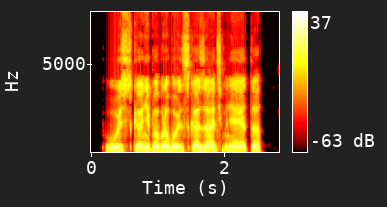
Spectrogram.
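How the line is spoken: Menacing yet languid low voice. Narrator (Russian): возразил Скваттер грозно, хотя низкий его голос был так же вял, как вся его манера

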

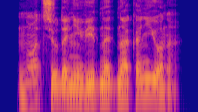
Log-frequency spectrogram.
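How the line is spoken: Grumbling. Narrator (Russian): проворчал док

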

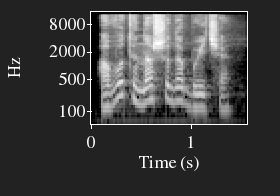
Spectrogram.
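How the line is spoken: Joyful voices. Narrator (Russian): радостно сказали они

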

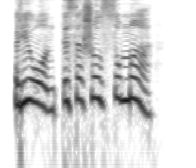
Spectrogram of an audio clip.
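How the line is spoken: Frightened exclamation. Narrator (Russian): Воскликнула она испуганно

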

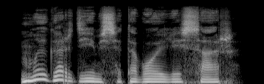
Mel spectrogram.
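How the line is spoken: Solemn. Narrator (Russian): торжественно произнес темноволосый дракон

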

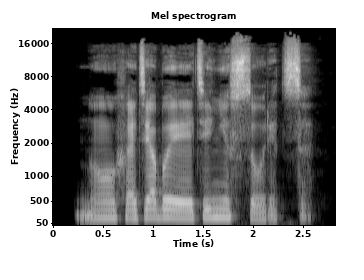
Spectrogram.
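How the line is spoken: Old man, odd grunt. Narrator (Russian): Седобородый привратник странно хмыкнул и выдал

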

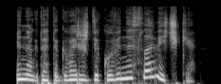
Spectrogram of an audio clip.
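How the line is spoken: Thoughtful. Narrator (Russian): прокомментировала мисси задумчиво

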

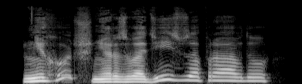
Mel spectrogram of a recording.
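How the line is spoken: Lazy. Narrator (Russian): лениво говорит Илона

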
